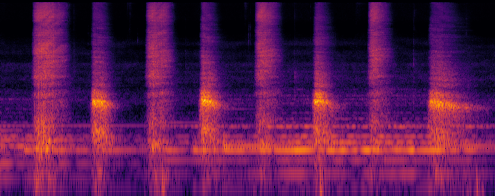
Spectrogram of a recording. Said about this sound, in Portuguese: vamos fazer uma sequência de quatro respirações bem barulhentas e rápidas e uma respiração alongada.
